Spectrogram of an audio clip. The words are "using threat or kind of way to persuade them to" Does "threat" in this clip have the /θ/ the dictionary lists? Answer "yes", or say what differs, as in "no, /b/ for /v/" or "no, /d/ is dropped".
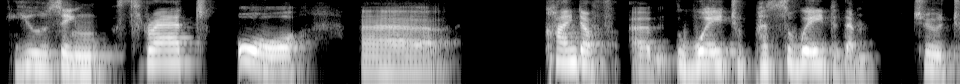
yes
